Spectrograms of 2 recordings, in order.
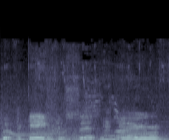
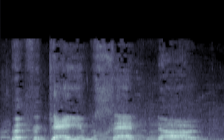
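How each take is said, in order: First: It is spoken at a normal, calm volume. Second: It is yelled loudly with high energy.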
